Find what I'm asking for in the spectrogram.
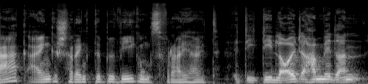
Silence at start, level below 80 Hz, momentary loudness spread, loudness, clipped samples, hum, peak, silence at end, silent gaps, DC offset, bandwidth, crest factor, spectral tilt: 0 s; -52 dBFS; 13 LU; -20 LUFS; under 0.1%; none; -2 dBFS; 0.05 s; none; under 0.1%; 18.5 kHz; 18 dB; -5 dB/octave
